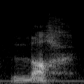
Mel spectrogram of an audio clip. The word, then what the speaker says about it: loch: It's a guttural sound made from the very back of your gullet, as though you're trying to clear your throat.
